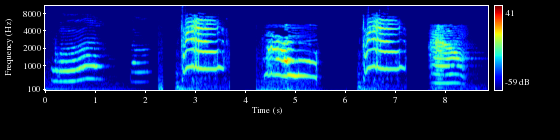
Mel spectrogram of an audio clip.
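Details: Baby cats give six drawn-out meows, each about a second long, with bright harmonic tones that bend down at the end. The calls come in a steady back-and-forth between short pauses in a quiet room.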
